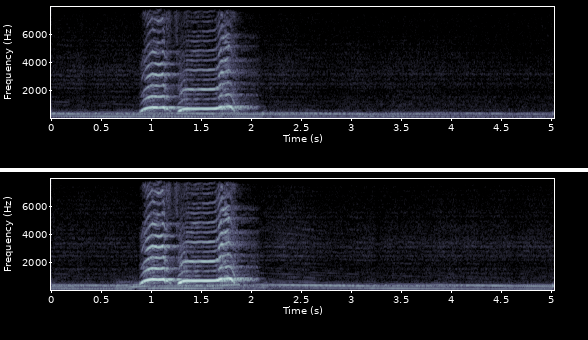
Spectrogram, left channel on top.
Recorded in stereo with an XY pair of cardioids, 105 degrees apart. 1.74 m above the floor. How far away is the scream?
About 1.1 m.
